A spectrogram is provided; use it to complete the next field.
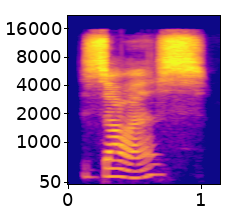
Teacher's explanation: Zaz with a buzzing sound at the beginning, letter Z sound, which is a voiced sound. And zaz, so short sound and then hissing sound at the end.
